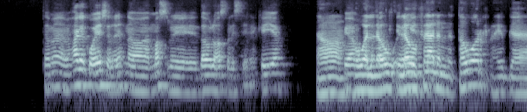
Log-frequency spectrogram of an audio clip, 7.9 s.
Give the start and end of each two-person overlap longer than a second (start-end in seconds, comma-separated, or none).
5.1-6.6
